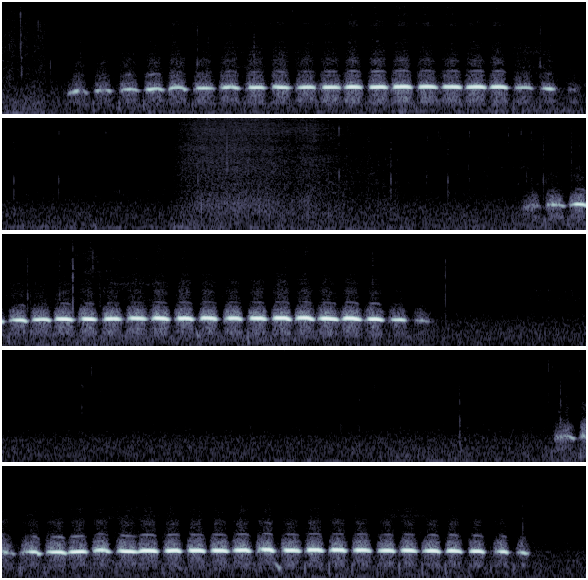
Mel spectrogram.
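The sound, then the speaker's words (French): A person whistles an imitation of a Tengmalm's owl call in a small valley at night in Ariège. Three long, rapid trains of steady-pitched hoots are separated by silent pauses. “Et on va essayer d'écouter si jamais on entend de la Tegmalm, en imitant le chant de la chouette de Tegmalm.”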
